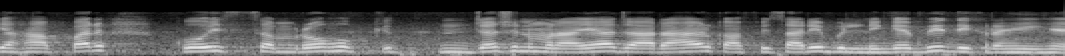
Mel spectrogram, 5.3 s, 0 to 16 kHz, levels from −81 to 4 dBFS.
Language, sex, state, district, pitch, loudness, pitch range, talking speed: Hindi, female, Chhattisgarh, Bastar, 215 Hz, -13 LUFS, 200-235 Hz, 190 wpm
